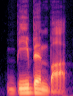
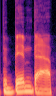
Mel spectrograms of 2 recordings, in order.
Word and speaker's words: bibimbap: though i can't remember bibimbap bibimbap and i said bimbap or something boom baby yeah uh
